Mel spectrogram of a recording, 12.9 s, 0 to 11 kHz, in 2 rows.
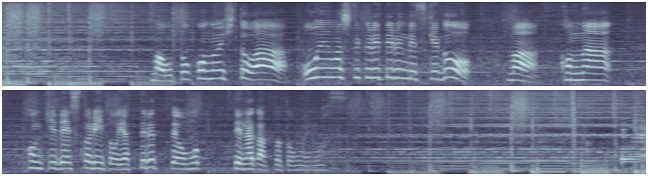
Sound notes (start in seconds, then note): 1.8 speaking in foreign language; 10.2 upbeat music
